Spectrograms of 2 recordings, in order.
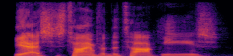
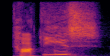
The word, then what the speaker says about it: Takis: Takis menu from Wendy's.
